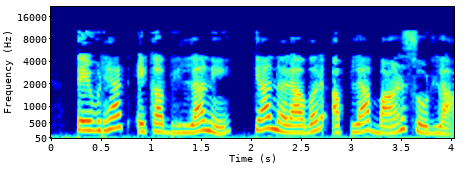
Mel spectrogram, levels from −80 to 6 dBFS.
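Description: Speech runs the full length with plainly audible AAC compression damage. Nothing remains above 10 kHz, so the sound is dull, and coarse quantisation of the spectrum smears its detail. This is likely AAC-LC coding at a low bitrate, consistent with about 24 kbps.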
